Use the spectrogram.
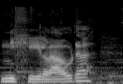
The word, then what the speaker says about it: Niki Lauda: Now that's how we would pronounce it in Australia, but I would say Niki Lauda, being of Austrian heritage. And I don't mean that in stirring in any way, that's just how I would have pronounced it.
